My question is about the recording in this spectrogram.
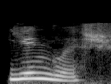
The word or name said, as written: yenglish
